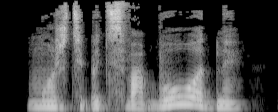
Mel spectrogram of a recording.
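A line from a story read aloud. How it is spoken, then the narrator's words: Mutter. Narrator (Russian): бормотала я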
